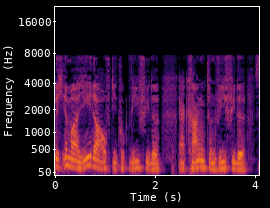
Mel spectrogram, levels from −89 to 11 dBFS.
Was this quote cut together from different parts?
yes; 2 cuts; at 1.3 s, 2.4 s

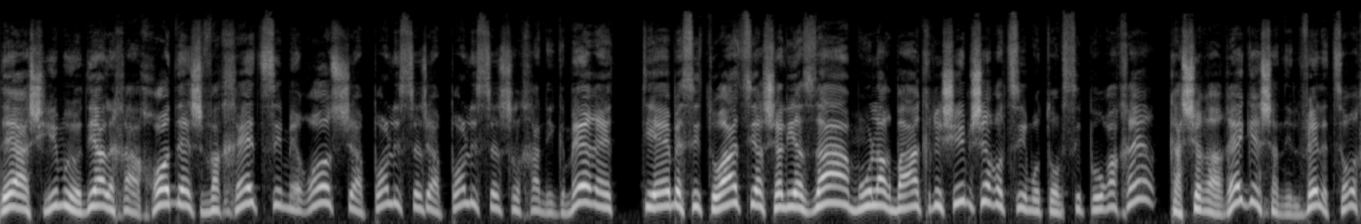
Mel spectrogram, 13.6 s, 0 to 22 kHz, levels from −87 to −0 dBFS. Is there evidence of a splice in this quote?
yes; 4 cuts; at 4.2 s, 6.4 s, 10.6 s, 11.6 s

